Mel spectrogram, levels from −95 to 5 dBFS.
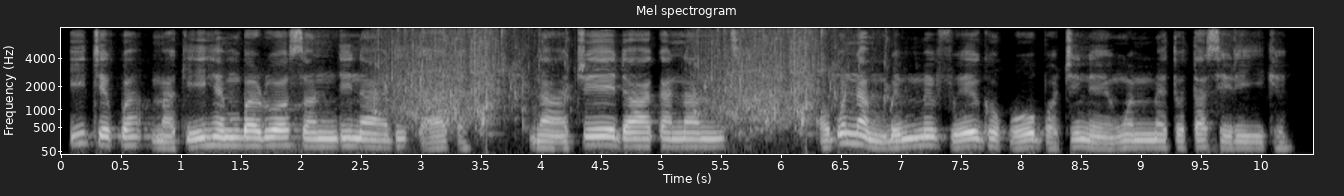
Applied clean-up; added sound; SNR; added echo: none; Bathtub (filling or washing); 13 dB; none.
